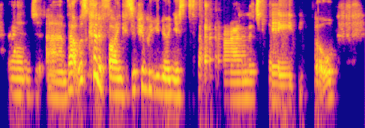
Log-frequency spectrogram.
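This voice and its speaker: A woman with a British accent speaks at a moderate pace. Her fairly low pitch carries lively intonation. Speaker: financial adviser. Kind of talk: interview. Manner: hesitant, many fillers.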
